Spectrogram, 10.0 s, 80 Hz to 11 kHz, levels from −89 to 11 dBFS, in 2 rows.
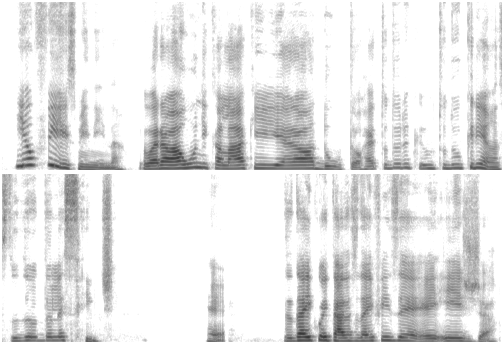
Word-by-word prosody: e 365 - +2
eu 430 +1 +1
fiz, 385 - 0
menina. 140 -5 -9
Eu 180 - -3
era 215 +3 +7
a 230 - +9
única 255 -3 -2
lá, 205 +2 +2
que 225 -1 -5
era 215 +1 +1
adulta, 180 -8 -7
o - - -11
re 175 +3 -11
tudo 230 +3 -15
era 255 0 -12 0.3
tudo 230 +2 -10
criança, 225 - -5
tudo 200 +4 -6
adolescente. 220 +2 -8 0.9
É. - - -8 0.6
Essa 180 -1 -7
daí, 220 0 +8
coitada, 215 -5 +4
essa 190 - -11
daí 195 +2 -2
fez, 220 -1 -6
eh 215 - -1 0.3
eh, 185 +1 -3
EJA. 145 -4 -9
215 Hz, 180 wpm, -24 LUFS, 185-230 Hz, 0.9 s, a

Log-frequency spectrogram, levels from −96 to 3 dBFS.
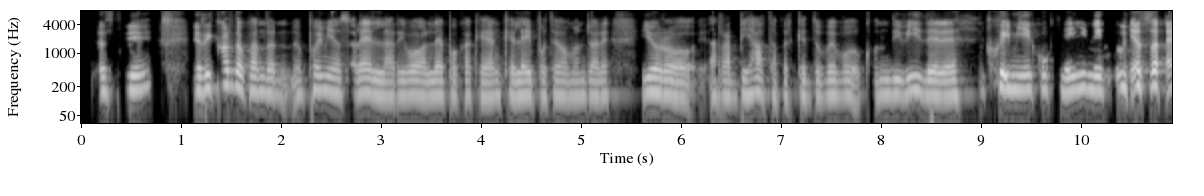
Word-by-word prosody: Ehm, 160 - +1 0.2
sì. 175 +4 +1 0.4
E 165 - +1
ricordo 185 +2 +3
quando 160 -2 0
n 140 -1 -10
poi 170 +3 -2
mia 155 -3 -1
sorella 145 -2 0
arrivò 135 +1 -2
all'epoca 130 0 -3
che 130 -2 -5
anche 130 0 -4
lei 130 +1 +1
poteva 130 0 -6
mangiare, 130 +1 -5 0.3
io 155 +2 +2
ero, 135 -4 +1
uhm, - - -12
arrabbiata 135 +1 -5
perché 130 +1 -8
dovevo 135 +1 -5
condividere 140 -1 0 0.2
quei 180 -1 +7
miei 175 0 +3
cucchiaini 175 0 +2
con 185 +4 -1
mia 215 - +8
sorella. 210 0 +6
140 Hz, 160 wpm, -24 LUFS, 130-170 Hz, 0.4 s, mia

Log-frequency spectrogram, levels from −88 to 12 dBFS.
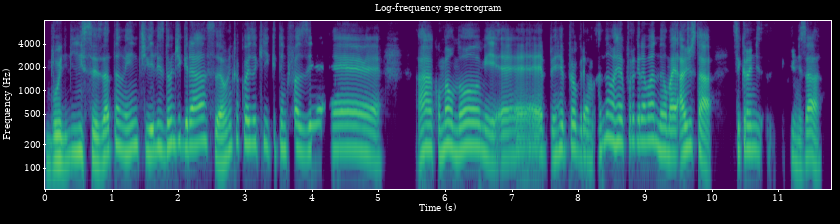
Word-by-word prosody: boni 130 +6 0
isso, 155 -2 -2
exatamente, 165 +7 0
e - - +2
eles 180 +1 -1
dão 195 +3 +1
de 210 - -3
graça. 195 - +2
A - - +3
única 185 +10 -4
coisa 210 -1 +1
que 205 -2 -9
que 175 - -13
tem 180 +1 -4
que 175 - -12
fazer, 175 -2 0 0.3
é 175 -6 +1 0.5
ah, 185 +1 +2
como 165 +1 -2
é - - +6
o 190 - +2
nome? 175 -4 +1
Eh, 90 - -1
p 150 - -6
reprograma 165 -4 -2
não 240 0 0
é - - +1
reprogramar, 215 +1 0
não, 170 -5 +1
mas 155 0 +5
ajustar, 185 +4 +3 0.3
sincronizar, 145 - -3
175 Hz, 165 wpm, -21 LUFS, 150-195 Hz, 0.5 s, é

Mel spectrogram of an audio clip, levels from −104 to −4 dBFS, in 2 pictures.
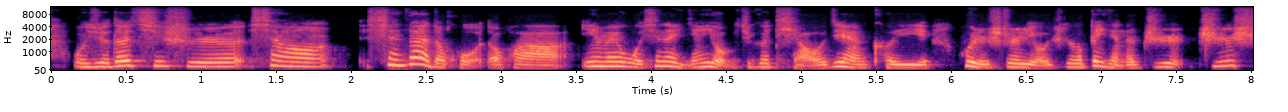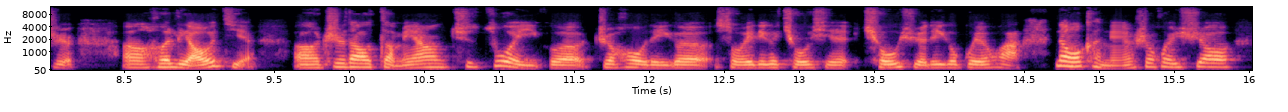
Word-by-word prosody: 我 200 -2 -2
觉 210 +1 -1
得 255 +4 +6
其 260 -1 -4
实 225 -2 -2
像 235 -5 0 0.2
现 310 -11 -1
在 350 +3 +4
的 - - -1
火 - - -6
的 - - -4
话， 150 -4 -2
因 240 +1 +1
为 240 0 +4
我 215 -6 0
现 180 +9 -3
在 245 - +3
已 215 - -2
经 185 +5 -3
有 - - 0
这 200 - -12
个 195 0 -3
条 190 -5 -4
件 180 -5 0
可 170 +1 -4
以 160 -1 +1 0.2
或 250 - +4
者 175 - +2
是 190 +1 -1
有 165 - 0
这 200 - -8
个 190 - +1
背 245 +5 +3
景 - - -2
的 160 - -2
知 200 +3 -4
知 250 +3 -3
识， 175 -10 -4 0.3
呃 175 0 +2
和 190 +2 +4
了 185 +4 +6
解， 245 0 -6 0.2
啊， 165 0 +2
知 200 +4 -1
道 195 -2 +7
怎 185 -1 0
么 - - -4
样 185 +3 +1
去 205 +2 -7
做 245 +5 +2
一 145 -4 -1
个 155 -2 +2
之 180 - -1
后 175 -1 +2
的 155 - -1
一 150 -1 -3
个 160 -1 +2
所 165 - -3
谓 160 - +4
的 170 - 0
一 - - 0
个 175 - 0
求 160 -2 0
鞋 155 -2 -5
求 175 0 +3
学 175 -6 -2
的 165 - -3
一 170 - +1
个 170 - 0
规 170 -1 +1
划， 175 0 -2 0.2
那 260 -2 +7
我 230 - +9
肯 250 - -4
定 140 +3 -5
是 205 - -3
会 200 -2 -2
需 195 +4 -6
要 200 -1 +3
190 Hz, 295 characters per minute, -23 LUFS, 165-225 Hz, 0.3 s, 我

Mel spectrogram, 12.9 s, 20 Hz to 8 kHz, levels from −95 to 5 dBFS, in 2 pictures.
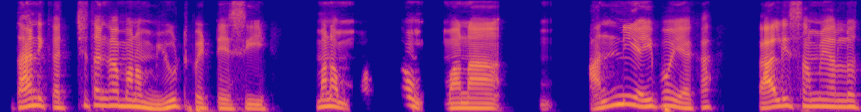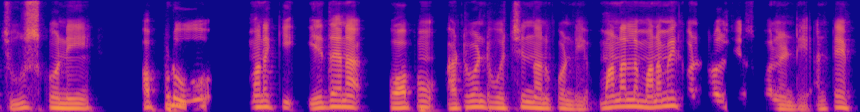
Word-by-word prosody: దాన్ని 195 0 +6
ఖచ్చితంగా 190 +8 0
మనం 165 -3 +5
మ్యూట్ 160 +7 +2
పెట్టేసి, 120 -3 0 0.5
మనం 175 -1 +4 0.2
మొత్తం - - -6 0.3
మన 130 0 +5 0.5
హ్మ్. - - -18 0.3
అన్ని 220 +9 +2
అయిపోయాక 155 -6 +2 0.4
ఖాళీ 165 +7 +6
సమయాల్లో 170 -2 +3
చూసుకొని 130 +1 +2 0.5
అప్పుడు - - -1 0.5
మనకి 155 -3 -1 0.2
ఏదైనా 160 +1 +3 0.3
కోపం 135 +1 0 0.2
అటువంటివొచ్చిందనుకోండి 130 -5 -2 0.2
మనల్ని 170 +3 +1
మనమే 180 +6 +1
కంట్రోల్ 165 -1 -8
చేసుకోవాలండి. 110 -7 -8
అంటే 115 +7 -2
150 Hz, 110 wpm, -25 LUFS, 130-170 Hz, 0.5 s, దాన్ని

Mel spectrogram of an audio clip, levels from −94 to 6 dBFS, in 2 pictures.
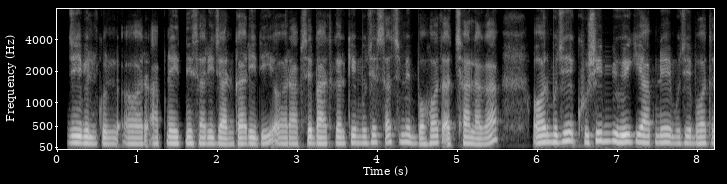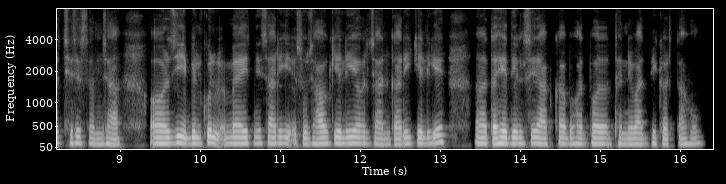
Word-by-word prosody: जी 145 0 +5
बिल्कुल 125 -2 +1
और 125 0 0
आपने 130 +1 0
इतनी 130 +1 0
सारी 130 0 0
जानकारी 125 0 +2
दी 130 +3 -1
और 125 0 0
आपसे 125 +2 0
बात 130 -1 +1
करके 135 +2 0
मुझे 140 +2 -1
सच 150 +1 -3
में 155 -3 +1
बहुत 135 +3 +1
अच्छा 115 +4 +1
लगा। 125 - +1 0.5
और 150 +2 +5
मुझे 160 +4 +3
खुशी 155 +4 +2
भी 175 0 +1
हुई 155 0 +7
कि 160 +1 0
आपने 150 0 +2
मुझे 135 0 -2
बहुत 135 0 -1
अच्छे 130 +1 -6
से 135 0 -1
समझा 115 -3 -4 0.4
और 130 0 +4
जी 140 -2 +4
बिल्कुल 130 -1 +1
मैं 130 0 +2
इतनी 135 +1 -3
सारी 130 -1 -2
सुझाव 125 0 0
के 130 -1 +1
लिए 130 +1 +1
और 130 -1 -2
जानकारी 115 0 -3
के 125 -1 -1
लिए 125 +5 -1 0.4
अ, 130 -1 +1
तहे 125 +2 +5
दिल 125 0 -1
से 130 0 +1
आपका 120 +1 -4
बहुत-बहुत 120 0 -2
धन्यवाद 115 -1 -2
भी 125 - -4
करता 110 0 -6
हूँ। 120 +2 -6
130 Hz, 195 wpm, -22 LUFS, 125-140 Hz, 0.5 s, हुई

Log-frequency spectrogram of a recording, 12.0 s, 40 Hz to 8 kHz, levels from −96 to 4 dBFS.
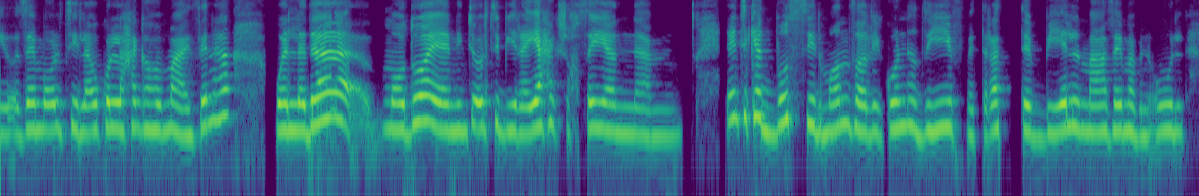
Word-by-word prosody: وزي 245 +3 0
ما 240 -1 -1
قُلتِ، 240 +1 -3
يلاقوا 230 0 -1
كل 250 0 +3
حاجة 245 0 -4
هُم 240 0 -1
عايزينها 260 - -1 0.4
والّا 240 0 +4
ده 265 +4 +5 0.6
موضوع، 250 +4 +3
يعني 240 -3 +3
أنتِ 235 +3 -4
قُلتِ 250 +2 +1
بيريّحِك 235 +3 +1
شخصيًا 250 +1 -1
آمم، 210 -2 -7 0.5
إن - - +1
أنتِ 330 +1 -1
كده 335 +1 +4
تبُصّي 280 +6 0
المنظر 240 0 -1
يكُون 245 +3 -1
نضِيف، 245 +2 -2
مترتِّب، 230 0 -4
بيلمَع 230 0 +1
زي 235 +1 0
ما 235 - -1
بنقول. 225 +2 -5
240 Hz, 145 wpm, -22 LUFS, 225-255 Hz, 0.6 s, ده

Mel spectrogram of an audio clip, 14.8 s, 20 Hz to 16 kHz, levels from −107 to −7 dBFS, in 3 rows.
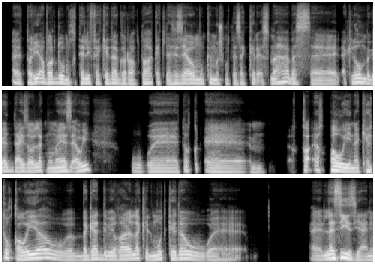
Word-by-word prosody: الطريقة 120 +3 0
برضو 125 -1 +2
مختلفة 115 +2 -2
كده 120 +1 -1
جربتها 105 +2 -2
كانت 115 -2 -10
لذيذة 110 +3 -1
أو 115 0 +2
ممكن 110 +2 -2
مش 110 0 -3
متذكر 105 +1 -6
اسمها، 120 +5 -1
بس 110 -3 -3 0.4
أكلهم 130 0 +1
بجد 115 0 -1
عايز 110 +1 +1
أقُل 110 +2 +2
لك 120 -3 -2
مميّز 115 +4 +1
أوي 140 +8 +1 0.5
وطق 100 -1 -5
آمم 95 -3 -5 0.5
ق - - +1 0.3
قوي، 120 -6 +7
نكهته 120 +8 0
قويّة 130 +7 +5
وبجد 115 -2 0
بيغيَّر 110 +2 +2
لك 125 -3 0
الـمود 115 +4 0
كده 130 +1 +1
ولذيذ 95 -5 -4 1.4
يعني.، 95 +1 -3
115 Hz, 135 wpm, -23 LUFS, 105-120 Hz, 1.4 s, قوي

